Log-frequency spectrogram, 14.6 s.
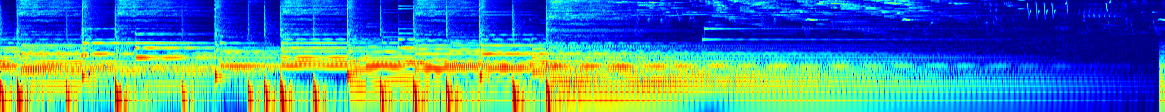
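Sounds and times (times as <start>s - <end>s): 
Rhodes electric piano ambient music: 0.0s - 13.9s.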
